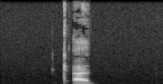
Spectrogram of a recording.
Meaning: now
- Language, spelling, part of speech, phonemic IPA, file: Navajo, kʼad, adverb, /kʼɑ̀t/, Nv-kʼad.ogg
